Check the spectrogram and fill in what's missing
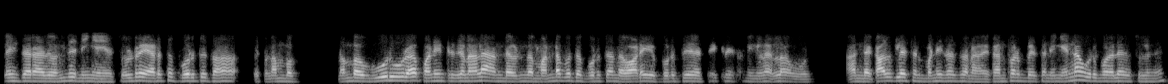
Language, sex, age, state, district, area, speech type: Tamil, male, 18-30, Tamil Nadu, Perambalur, rural, conversation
